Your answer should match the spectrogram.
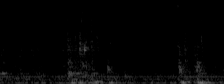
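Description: Hot chicken stock pours from one stockpot into another, making a continuous splashing, gurgling stream of liquid close by with a few heavier sloshes.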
